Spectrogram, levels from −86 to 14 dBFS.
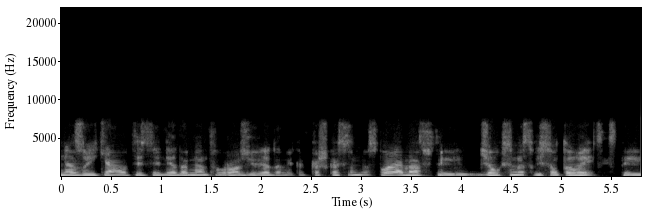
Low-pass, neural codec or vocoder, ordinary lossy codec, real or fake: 7.2 kHz; codec, 44.1 kHz, 3.4 kbps, Pupu-Codec; Opus, 24 kbps; fake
